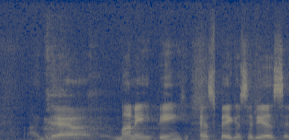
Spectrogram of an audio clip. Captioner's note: cough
